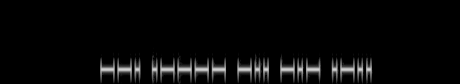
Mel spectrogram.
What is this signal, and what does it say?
Morse code, heard as a keyed tone, about 27 wpm, 700 Hz. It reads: G1DKL
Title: DXCC-100 Call Signs - 5 Characters - 28wpm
